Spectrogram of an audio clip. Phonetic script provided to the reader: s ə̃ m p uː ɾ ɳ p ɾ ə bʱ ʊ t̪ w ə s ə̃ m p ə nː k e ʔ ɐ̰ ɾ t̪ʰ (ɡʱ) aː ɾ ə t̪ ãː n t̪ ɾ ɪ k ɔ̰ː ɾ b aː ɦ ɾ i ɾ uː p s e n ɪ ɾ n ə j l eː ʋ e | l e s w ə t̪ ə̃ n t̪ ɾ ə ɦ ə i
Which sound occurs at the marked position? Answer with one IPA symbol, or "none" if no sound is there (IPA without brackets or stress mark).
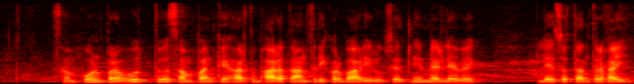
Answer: bʱ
